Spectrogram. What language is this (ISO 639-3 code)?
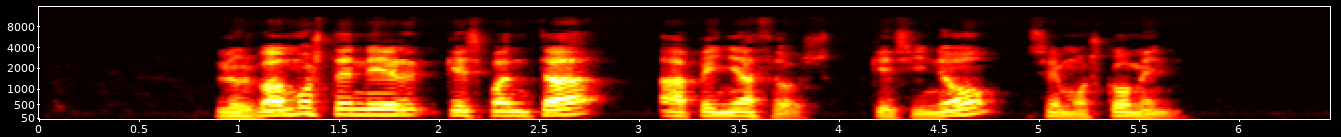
arg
